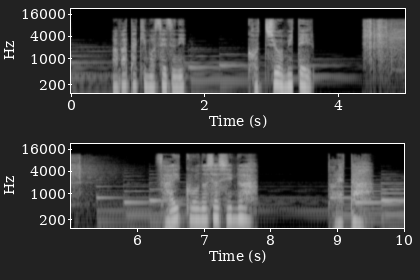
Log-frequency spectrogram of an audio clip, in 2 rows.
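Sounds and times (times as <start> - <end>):
speech: 0.7 - 1.8, 2.7 - 3.7, 6.4 - 7.8, 8.9 - 9.2
single-lens reflex camera shutter clicks: 4.4 - 5.6.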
